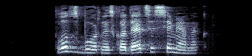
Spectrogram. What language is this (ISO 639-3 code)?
bel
